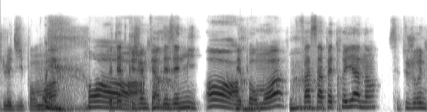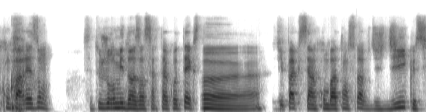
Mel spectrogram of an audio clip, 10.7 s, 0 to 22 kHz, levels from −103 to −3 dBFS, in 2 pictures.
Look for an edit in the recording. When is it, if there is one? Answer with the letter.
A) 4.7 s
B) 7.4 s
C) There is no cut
C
